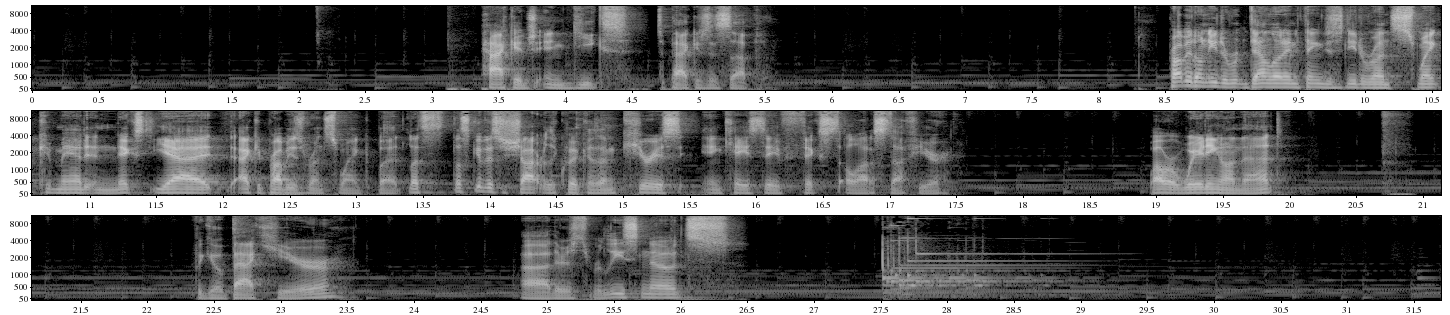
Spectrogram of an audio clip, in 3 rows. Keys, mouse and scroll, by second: 18.6 l.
